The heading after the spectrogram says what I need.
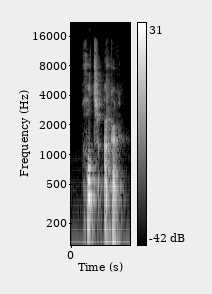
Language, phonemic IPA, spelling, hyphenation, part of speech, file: Dutch, /ˈɣɔtsˌɑ.kər/, godsakker, gods‧ak‧ker, noun, Nl-godsakker.ogg
- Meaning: God's acre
